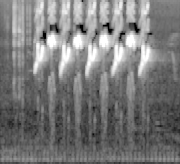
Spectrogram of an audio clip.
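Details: Short run of song from a gelatik batu (cinereous tit), played to coax others of its kind into singing: eight shrill, evenly spaced whistled notes, each dropping sharply in pitch, over faint low humming.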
